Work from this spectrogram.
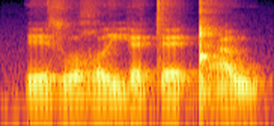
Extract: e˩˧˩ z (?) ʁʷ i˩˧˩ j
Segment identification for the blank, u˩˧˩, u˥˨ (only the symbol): u˥˨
